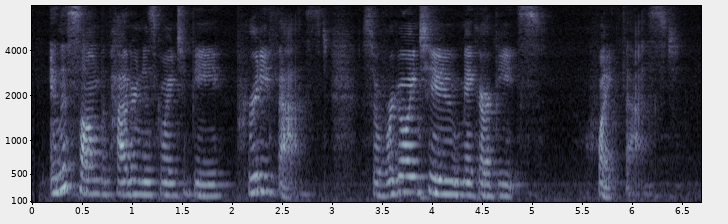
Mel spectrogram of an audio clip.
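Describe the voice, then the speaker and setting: Noticeable background noise runs under this recording. A woman speaks at a medium pitch and a fairly slow pace. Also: lively intonation. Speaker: ukulele teacher. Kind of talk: tutorial.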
